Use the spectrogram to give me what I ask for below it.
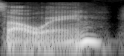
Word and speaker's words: Samhain: Yeah, I'll double check because I don't want to like incorrectly correct you, but I do think pronounced Samhain. – Karen in Georgia, my favorite murder. Spell it like you say it. – I know, right? Yeah, it's all good. – It's pronounced Samhain.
